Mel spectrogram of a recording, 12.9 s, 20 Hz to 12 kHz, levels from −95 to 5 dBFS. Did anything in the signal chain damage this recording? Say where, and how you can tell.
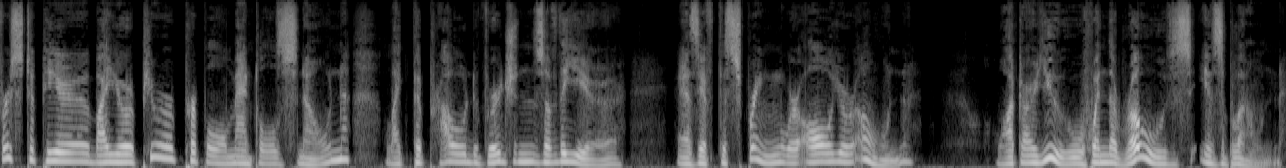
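Yes, at the codec stage: the speech carries low-delay AAC compression from start to finish, likely from an AAC-ELD encoder of the kind used for video calls, and the damage is plainly audible. Its short frames, around 500 frequency lines each, are quantized coarsely at this low bitrate, so noise fills the gaps between the pitch harmonics and the voice turns rough and grainy. The top band sounds thinned or synthetic, and the overall strain fits a bitrate near 32 kbps.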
